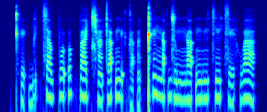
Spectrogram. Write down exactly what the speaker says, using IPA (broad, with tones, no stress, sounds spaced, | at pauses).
kʰ e˨ ʔ b i˦ t̚ t͡s a˧ w p o˦ ʔ o˦ k̚ p a˦ t͡ɕʰ ã˧ t̪ a˦ ʔ ŋ e˨ ʔ ɡ a˨ ʔ ã˦ t̚ kʰ ẽ˥˧ ŋ a˦ ʔ d͡z u˧ m ŋ a˦ ʔ ŋ u˦ ŋ t͡s ĩ˦ t͡s e˧ h w a˥˧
